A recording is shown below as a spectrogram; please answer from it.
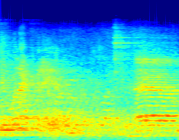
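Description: A man speaking at a podium.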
